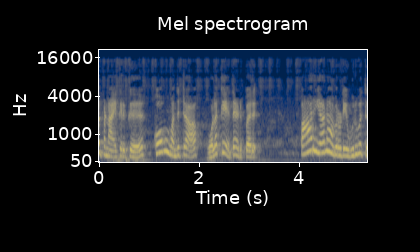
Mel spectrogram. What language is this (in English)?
Tamil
